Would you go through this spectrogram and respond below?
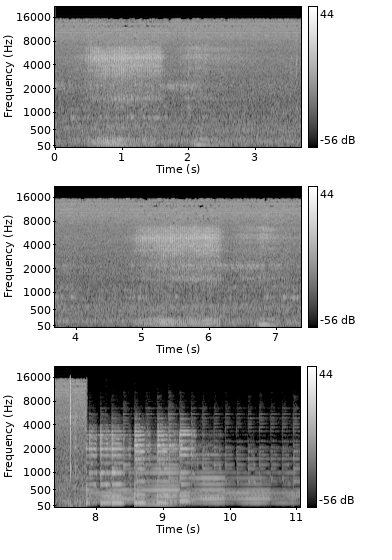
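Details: Female dog, a very heavy sleeper, snoring loudly while asleep: slow, deep, rumbling snores with a hiss on each breath, then music starts over them.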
